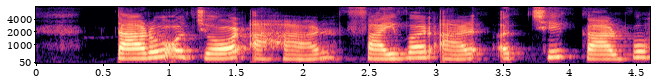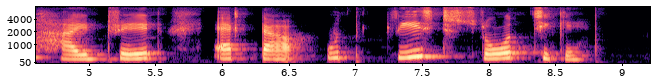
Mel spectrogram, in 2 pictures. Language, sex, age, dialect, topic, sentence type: Magahi, female, 18-24, Northeastern/Surjapuri, agriculture, statement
